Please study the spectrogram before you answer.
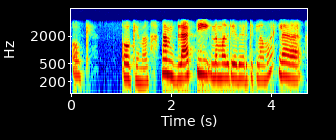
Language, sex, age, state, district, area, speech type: Tamil, female, 18-30, Tamil Nadu, Tirunelveli, urban, conversation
